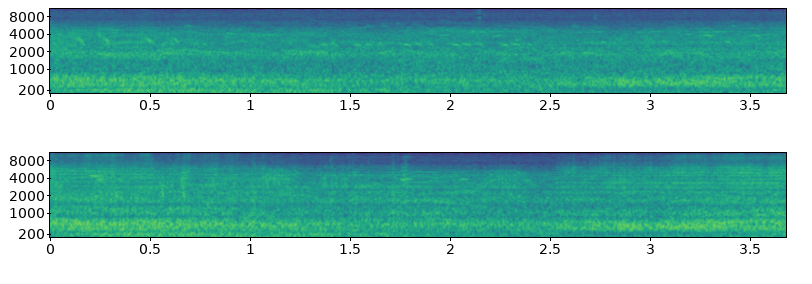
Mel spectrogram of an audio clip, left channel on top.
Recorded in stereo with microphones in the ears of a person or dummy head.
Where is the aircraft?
60° right (ahead or behind); by 3.7 s 65° right (ahead or behind).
